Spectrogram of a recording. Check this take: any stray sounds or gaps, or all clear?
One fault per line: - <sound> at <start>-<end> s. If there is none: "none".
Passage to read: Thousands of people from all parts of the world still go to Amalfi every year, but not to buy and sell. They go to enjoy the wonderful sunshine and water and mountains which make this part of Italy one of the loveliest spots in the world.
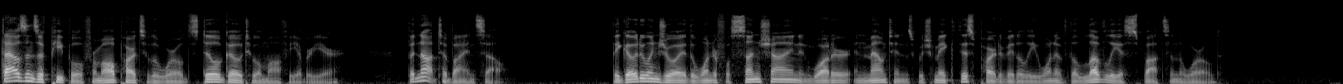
none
